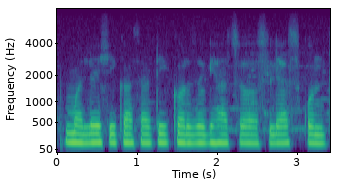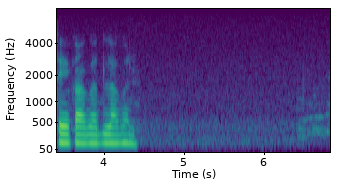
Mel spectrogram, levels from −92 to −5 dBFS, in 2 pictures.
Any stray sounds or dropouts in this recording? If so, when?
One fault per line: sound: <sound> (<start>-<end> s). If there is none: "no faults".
no faults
